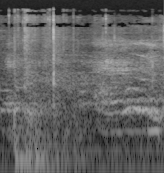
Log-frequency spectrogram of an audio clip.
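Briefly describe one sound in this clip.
A door handle rattles and clicks.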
